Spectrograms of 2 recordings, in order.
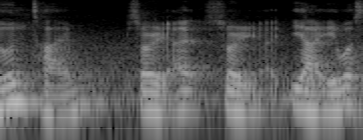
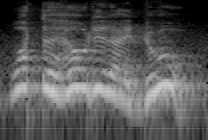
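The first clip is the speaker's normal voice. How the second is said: retold alarmed protest; 11 semitones higher, 7 dB louder than usual. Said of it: "I was like".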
